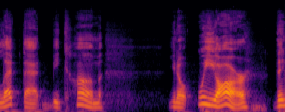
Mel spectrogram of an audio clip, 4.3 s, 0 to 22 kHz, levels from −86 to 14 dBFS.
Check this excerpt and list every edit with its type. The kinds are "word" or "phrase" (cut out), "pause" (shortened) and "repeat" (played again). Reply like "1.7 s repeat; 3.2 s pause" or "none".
3.0 s word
